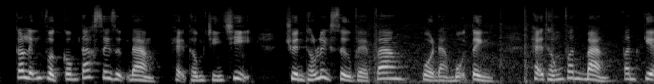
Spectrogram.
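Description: In this speech recording, the background noise jumps by about 17 dB at roughly 3.5 s, to around 21 dB below the speech, and bursts through at first. Between 3.53 and 3.79 s it then sinks by about 4 dB. That dip is the noise suppressor catching up: its noise estimate was tuned to the quieter room, so the louder room noise passed with less reduction until the estimate adapted over roughly 260 ms.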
